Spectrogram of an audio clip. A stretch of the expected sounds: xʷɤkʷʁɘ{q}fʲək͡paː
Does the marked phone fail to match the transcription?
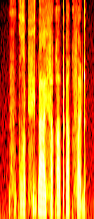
yes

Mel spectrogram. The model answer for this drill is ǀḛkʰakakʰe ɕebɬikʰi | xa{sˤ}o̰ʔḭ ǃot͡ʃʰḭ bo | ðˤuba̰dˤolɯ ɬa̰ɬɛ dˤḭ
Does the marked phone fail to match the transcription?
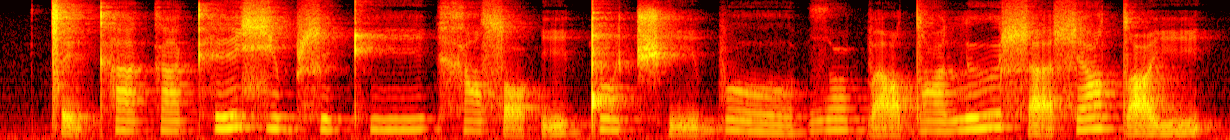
no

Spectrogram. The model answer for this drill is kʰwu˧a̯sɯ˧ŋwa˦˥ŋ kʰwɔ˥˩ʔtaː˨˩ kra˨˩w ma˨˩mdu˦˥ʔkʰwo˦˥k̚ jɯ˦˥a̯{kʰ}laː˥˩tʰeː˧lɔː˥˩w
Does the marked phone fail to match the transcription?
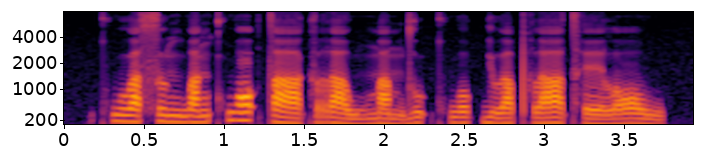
yes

